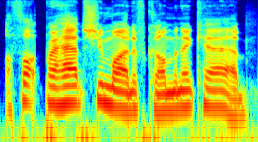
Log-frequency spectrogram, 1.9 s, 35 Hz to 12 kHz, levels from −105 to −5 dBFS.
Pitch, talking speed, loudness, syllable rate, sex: 150 Hz, 310 wpm, -19 LUFS, 6.2 syllables/s, male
